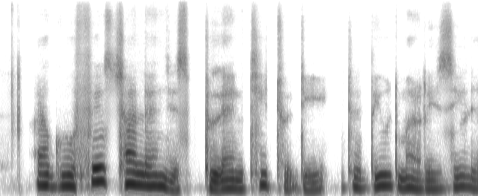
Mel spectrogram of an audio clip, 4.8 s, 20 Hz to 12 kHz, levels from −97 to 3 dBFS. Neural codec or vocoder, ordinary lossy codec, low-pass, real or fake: codec, 24 kHz, 1.2 kbps, DualCodec; none; none; fake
